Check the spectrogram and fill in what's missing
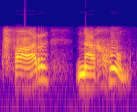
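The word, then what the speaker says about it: Kfar Nahum: Number two, the word Capernaum, which is really beautiful in the Hebrew, comes from two Hebrew words, kfar, nahum.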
